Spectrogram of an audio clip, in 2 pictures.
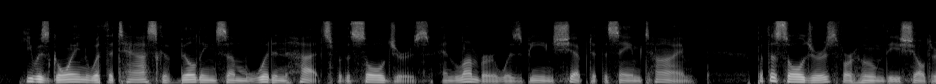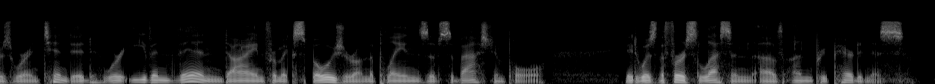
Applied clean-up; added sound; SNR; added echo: none; none; none; none.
